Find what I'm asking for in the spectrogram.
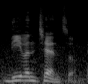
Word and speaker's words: DiVincenzo: The conversation has to be how Spoelstra made Gordon Hayward into Dante DiVincenzo. – Did you say that how, right? Was that the right pronunciation? – DiVincenzo.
